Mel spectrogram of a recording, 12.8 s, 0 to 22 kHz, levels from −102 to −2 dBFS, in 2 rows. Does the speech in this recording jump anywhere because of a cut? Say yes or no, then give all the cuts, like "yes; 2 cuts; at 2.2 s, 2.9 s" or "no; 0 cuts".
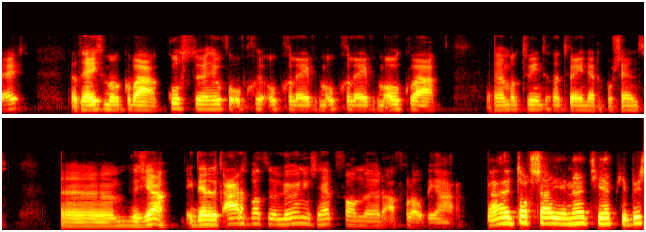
yes; 3 cuts; at 3.2 s, 5.1 s, 11.1 s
